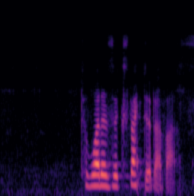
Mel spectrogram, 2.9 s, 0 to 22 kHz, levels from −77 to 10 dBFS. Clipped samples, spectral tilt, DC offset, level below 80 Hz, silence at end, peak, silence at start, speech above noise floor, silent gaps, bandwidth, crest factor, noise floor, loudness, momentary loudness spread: under 0.1%; -6 dB/octave; under 0.1%; -66 dBFS; 0.3 s; -6 dBFS; 1.25 s; 36 dB; none; 11 kHz; 22 dB; -60 dBFS; -24 LUFS; 18 LU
